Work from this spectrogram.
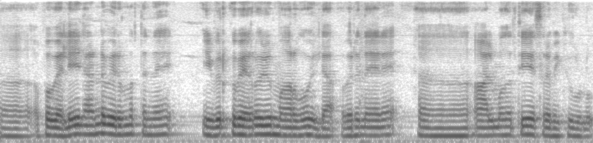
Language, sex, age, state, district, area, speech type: Malayalam, male, 18-30, Kerala, Idukki, rural, spontaneous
